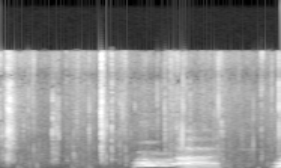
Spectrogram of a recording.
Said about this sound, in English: Oh, it's a pterodactyl bird. I hear it. It's a dog. It's a dog pterodactyl.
